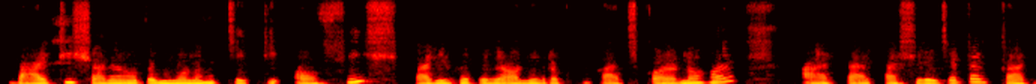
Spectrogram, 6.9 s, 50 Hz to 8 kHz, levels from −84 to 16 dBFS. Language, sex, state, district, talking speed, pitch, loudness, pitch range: Bengali, female, West Bengal, Jalpaiguri, 175 wpm, 200 Hz, -24 LUFS, 185-230 Hz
